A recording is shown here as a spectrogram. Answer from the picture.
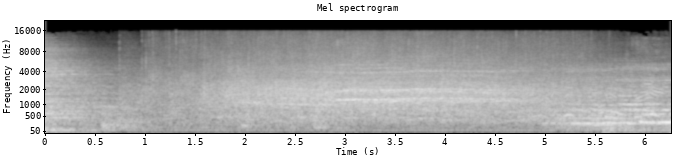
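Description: Music fades out, then audience applause builds and carries on for several seconds before dying down as a woman's amplified voice begins near the end.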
